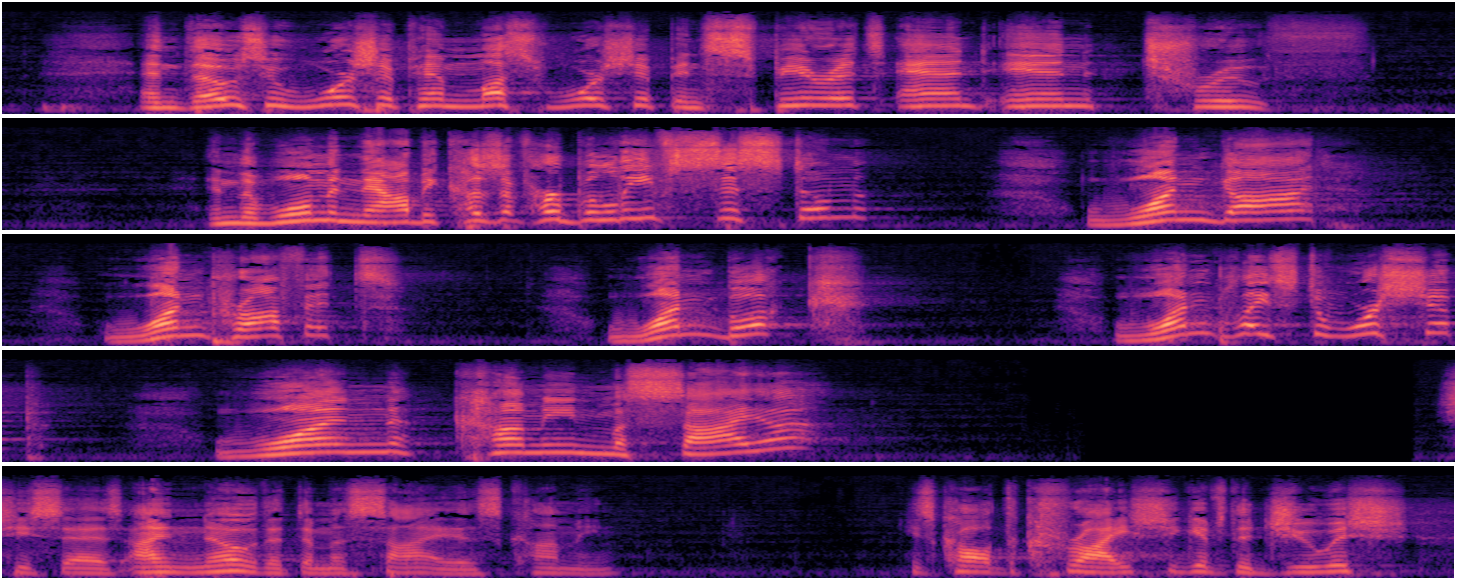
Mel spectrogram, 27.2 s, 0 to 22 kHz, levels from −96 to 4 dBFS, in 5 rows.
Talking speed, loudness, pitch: 110 wpm, -23 LUFS, 210 Hz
